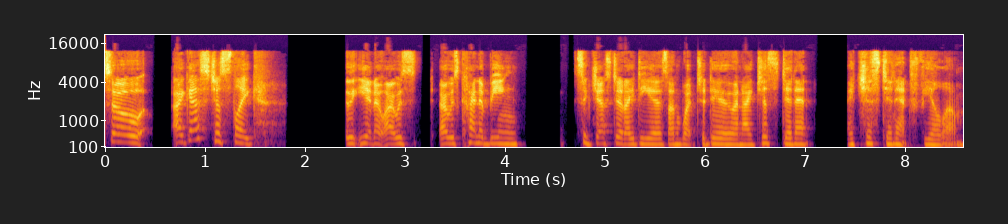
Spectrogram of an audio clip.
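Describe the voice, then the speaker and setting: Her loudness stays very even and the sound is dry and close with no echo. The woman speaks at a moderate pace with fairly even intonation and long, frequent pauses. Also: medium pitch for a woman. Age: 50s. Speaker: pet care business owner. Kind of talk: interview conversation.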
